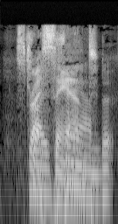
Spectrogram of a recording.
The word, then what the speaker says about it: Streisand: She likes it to be said Streisand. – She wants the S being pronounced.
